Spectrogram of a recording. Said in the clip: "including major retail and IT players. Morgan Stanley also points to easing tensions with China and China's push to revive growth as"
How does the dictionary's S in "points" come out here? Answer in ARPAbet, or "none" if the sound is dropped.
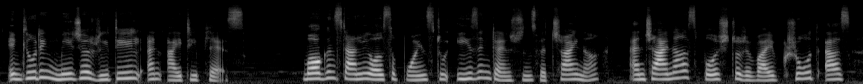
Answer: S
